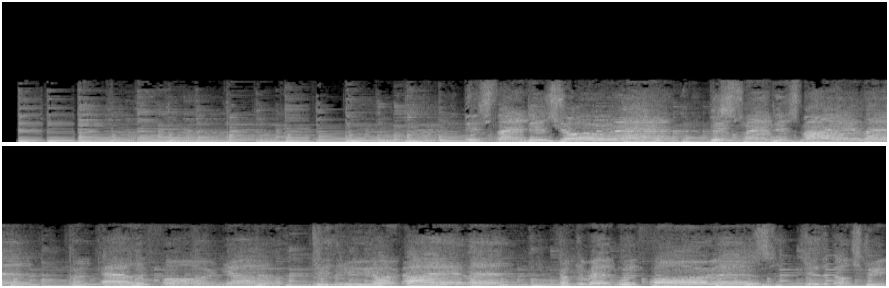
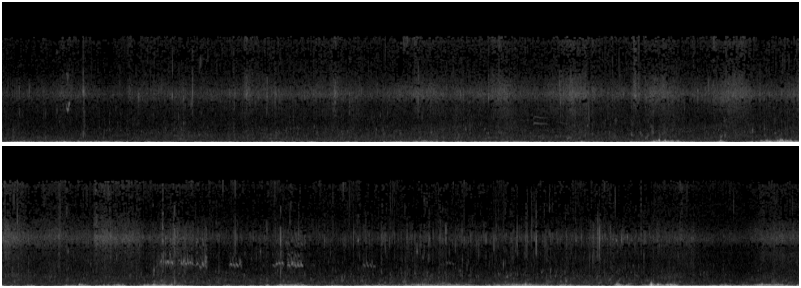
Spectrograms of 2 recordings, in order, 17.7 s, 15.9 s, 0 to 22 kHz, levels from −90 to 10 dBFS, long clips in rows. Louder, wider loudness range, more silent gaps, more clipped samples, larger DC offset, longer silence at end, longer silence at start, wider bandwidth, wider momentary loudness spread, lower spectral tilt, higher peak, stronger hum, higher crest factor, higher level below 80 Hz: first, -16 LUFS vs -40 LUFS; second, 4 LU vs 14 LU; neither; neither; neither; about the same, 0 s vs 0 s; first, 0.15 s vs 0 s; second, 10 kHz vs 17 kHz; second, 7 LU vs 19 LU; about the same, -5.5 dB/octave vs -6.5 dB/octave; first, -2 dBFS vs -8 dBFS; neither; second, 14 dB vs 28 dB; first, -28 dBFS vs -38 dBFS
